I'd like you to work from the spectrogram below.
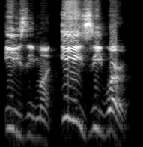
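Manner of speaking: ordinary delivery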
